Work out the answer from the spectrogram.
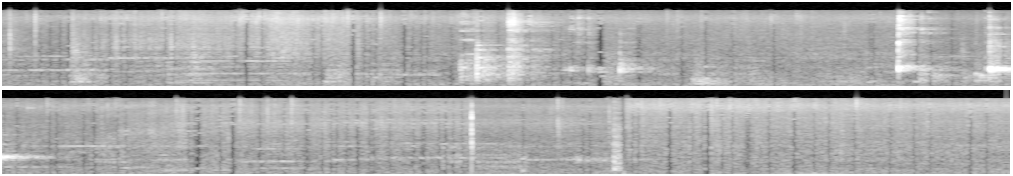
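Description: Wheat-flour rottis sizzling on a hot tawa, with a steel spatula scraping and clinking against the pan several times.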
